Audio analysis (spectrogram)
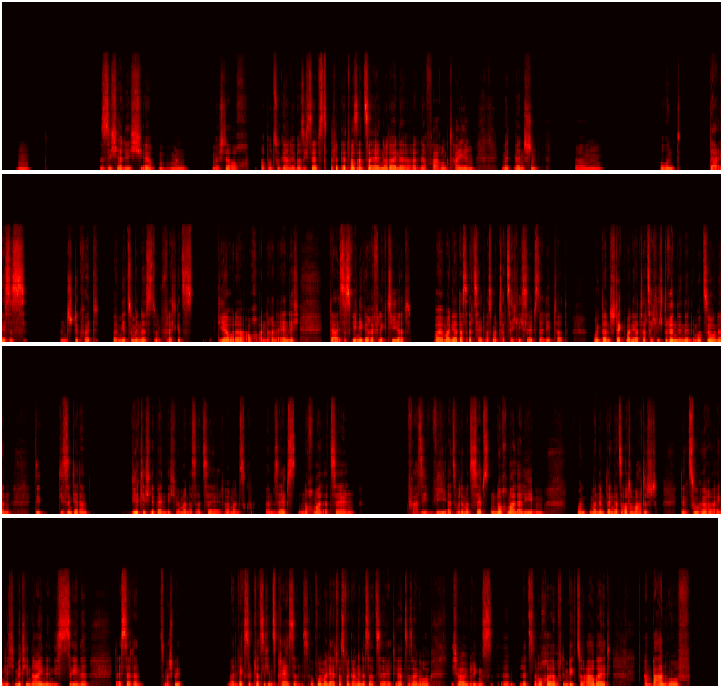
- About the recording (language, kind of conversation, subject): German, podcast, Wie baust du Nähe auf, wenn du eine Geschichte erzählst?
- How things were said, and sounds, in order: chuckle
